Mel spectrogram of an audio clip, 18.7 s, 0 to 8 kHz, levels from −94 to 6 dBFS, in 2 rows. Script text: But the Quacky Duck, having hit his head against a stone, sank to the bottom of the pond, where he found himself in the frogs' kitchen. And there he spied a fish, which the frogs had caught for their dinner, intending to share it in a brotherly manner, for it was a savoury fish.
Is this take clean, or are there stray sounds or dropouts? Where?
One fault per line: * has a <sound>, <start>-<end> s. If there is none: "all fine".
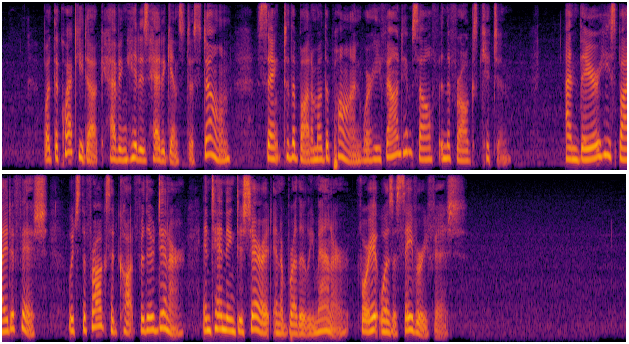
all fine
